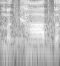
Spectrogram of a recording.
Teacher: So, the word is basically pronounced macabre upside down uppercase R in French, where upside down uppercase R is a voiced uvular fricative. The closest sound in English is, of course, upside down lowercase backwards R, and note that there's a flat upside down uppercase R sequence at the end of the word.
